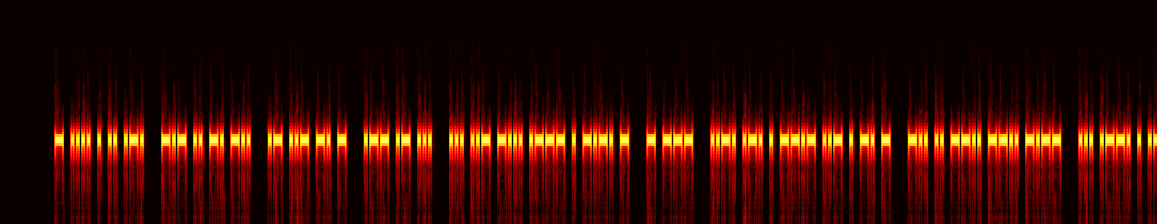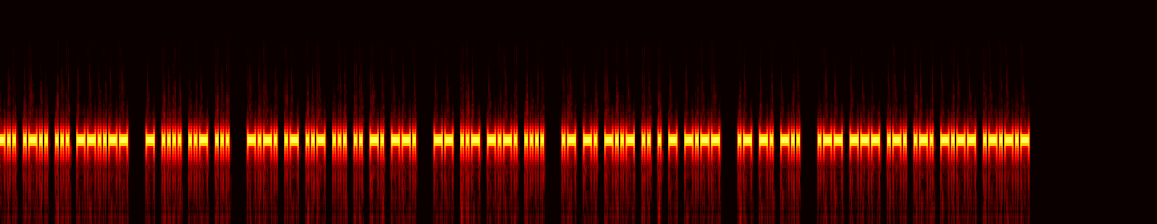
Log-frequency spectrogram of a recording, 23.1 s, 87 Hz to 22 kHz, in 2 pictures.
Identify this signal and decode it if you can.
Morse code, heard as a keyed tone, about 46 wpm, 700 Hz. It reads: THEIR KIND AUNT WAS SUBJECT TO FREQUENT DIZZY SPELLS, THUS CAUSING MUCH ANXIETY AND WORRY.
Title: Pangram Challenge v2 - 45wpm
